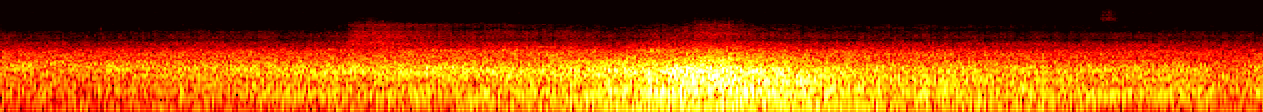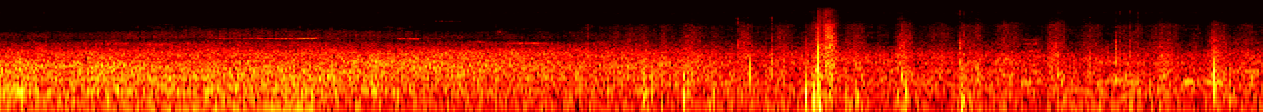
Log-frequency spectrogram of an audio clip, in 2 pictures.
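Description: Outdoor street recording played back: a passing vehicle swells to its loudest about five seconds in and fades away, then footsteps click near the end.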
